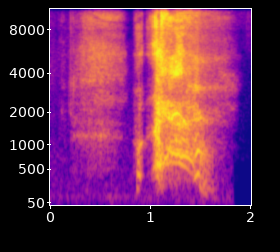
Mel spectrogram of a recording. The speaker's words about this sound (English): this cough will never go away. It's ridiculous.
